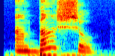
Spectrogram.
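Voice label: "un bain chaud", French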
